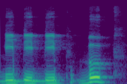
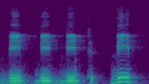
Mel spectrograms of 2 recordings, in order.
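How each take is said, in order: First: Beep tones with deviant. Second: Flat, even beeps imitating tones; a run of identical beeps. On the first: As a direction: imitate tones with an odd last one. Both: Shown as a demonstration. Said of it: "sorry, I will do it".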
